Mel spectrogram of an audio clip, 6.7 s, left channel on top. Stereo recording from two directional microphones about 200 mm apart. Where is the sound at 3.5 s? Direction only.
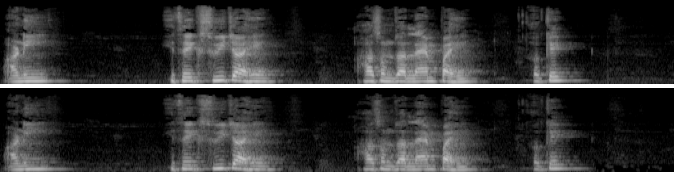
45° left (ahead or behind).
